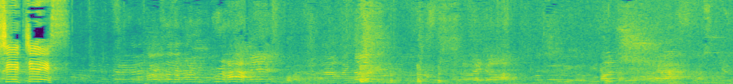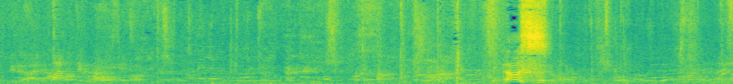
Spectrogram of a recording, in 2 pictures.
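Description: Several men shout and call out encouragement in a large echoing hall.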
